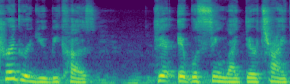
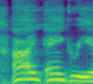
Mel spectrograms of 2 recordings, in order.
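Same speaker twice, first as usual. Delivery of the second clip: voicing Anger, higher and louder; 5 semitones higher, 6 dB louder than usual. Anger talking back to you, raised and loud. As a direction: let Anger blurt it out. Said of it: "Angry's like".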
